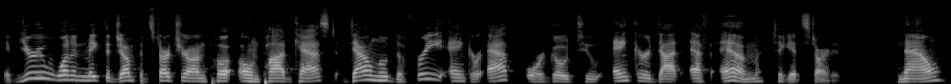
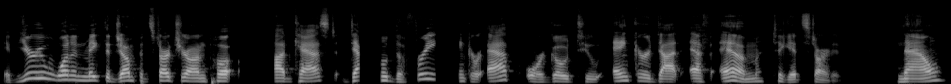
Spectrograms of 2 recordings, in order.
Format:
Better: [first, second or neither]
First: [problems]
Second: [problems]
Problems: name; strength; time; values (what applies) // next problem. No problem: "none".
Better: first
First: none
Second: audio cutting out; at 2.5 s, at 3.5 s and at 4.5 s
